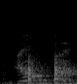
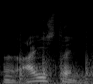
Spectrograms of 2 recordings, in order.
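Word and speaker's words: Einstein: 바로 아인슈타인. 아인슈타인입니다. 뭐야 이거 지금. 아인슈타인입니다. 독일어로 아인 이 일이고요. 이게 그 S가 쉬 발음이 나거든요. 독일어에서 그래서 슈타인입니다.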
